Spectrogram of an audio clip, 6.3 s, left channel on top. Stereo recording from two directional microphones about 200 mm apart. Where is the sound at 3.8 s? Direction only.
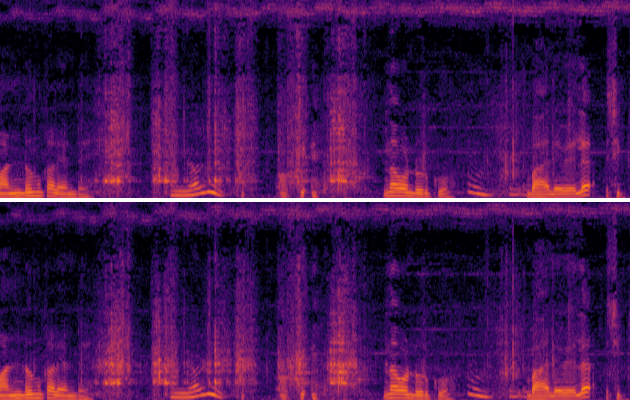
Centre (ahead or behind).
